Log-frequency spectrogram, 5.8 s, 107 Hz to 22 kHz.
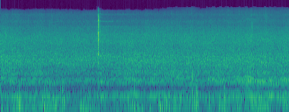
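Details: Honey bees flying around a hive entrance on a sunny February day, recorded up close with a GoPro Hero 7 Black; dense, steady low buzzing hum with brief ticks, one sharp click near two seconds.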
